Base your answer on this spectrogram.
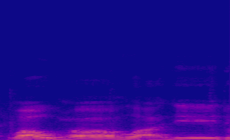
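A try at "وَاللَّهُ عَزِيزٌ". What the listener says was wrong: Azizun itu ada sopir ya, jadi ada desisnya. Bukan aji. Azi. Zai. Bisa nggak bilang zai? Z. Z. Azi.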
